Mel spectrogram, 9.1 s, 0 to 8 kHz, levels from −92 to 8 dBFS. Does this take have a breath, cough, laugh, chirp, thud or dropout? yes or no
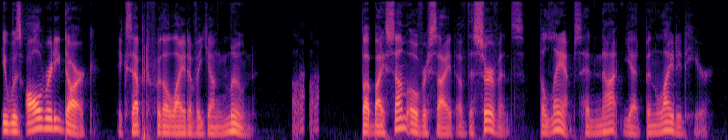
yes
